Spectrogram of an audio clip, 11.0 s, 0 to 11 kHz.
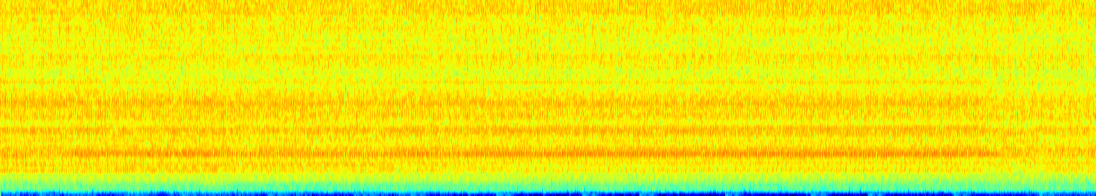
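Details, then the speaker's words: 2012 VW Beetle 2.0T TSI turbo, 40K miles, idling right after new Audi R8 red coil packs and NGK iridium plugs were fitted for sluggishness and slow starting; steady, even idle with light rhythmic injector ticking, no stumble or misfire. Sounds good, normal idle. "Okay, so it sounds good to me."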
